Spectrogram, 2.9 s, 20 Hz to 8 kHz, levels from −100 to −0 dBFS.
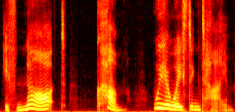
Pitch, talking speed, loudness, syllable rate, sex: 245 Hz, 120 wpm, -17 LUFS, 4.3 syllables/s, female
